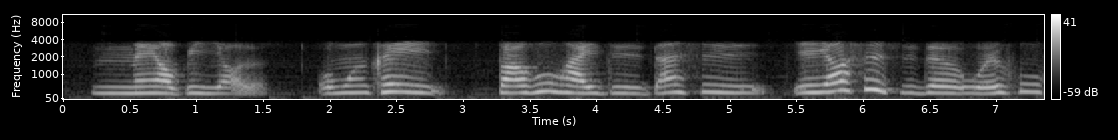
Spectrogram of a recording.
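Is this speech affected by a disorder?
Yes: cerebral palsy.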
